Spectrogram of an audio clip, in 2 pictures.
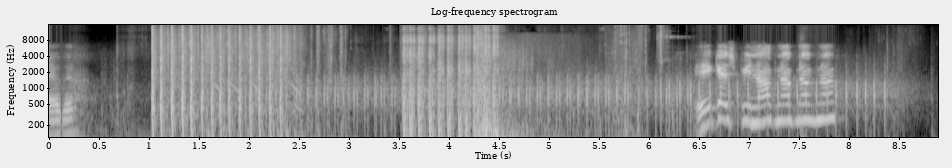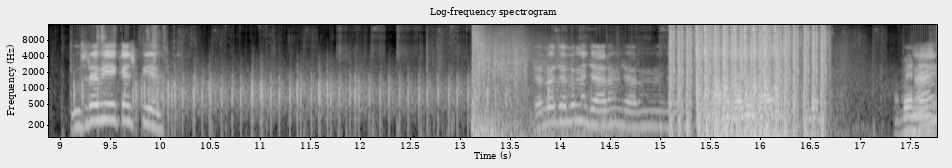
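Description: Gunfire rattles in rapid, loud bursts.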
